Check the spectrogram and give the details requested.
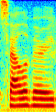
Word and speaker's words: salivary: You said salivary cortisol.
